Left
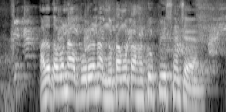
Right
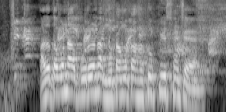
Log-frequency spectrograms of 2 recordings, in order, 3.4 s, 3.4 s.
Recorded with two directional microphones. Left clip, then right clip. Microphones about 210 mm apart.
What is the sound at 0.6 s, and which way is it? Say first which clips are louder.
Speech: left 3 dB; 15° left (ahead or behind).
